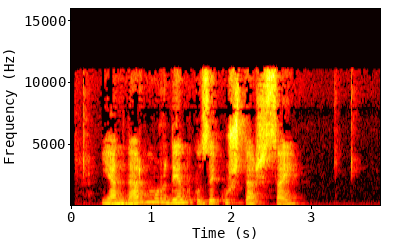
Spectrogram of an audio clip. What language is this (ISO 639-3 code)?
chm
